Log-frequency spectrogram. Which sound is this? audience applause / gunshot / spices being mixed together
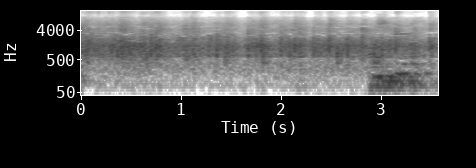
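audience applause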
